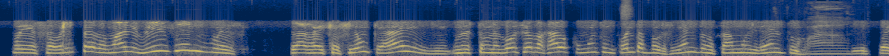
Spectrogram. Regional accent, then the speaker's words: Pachuca, Hidalgo, Mexico; now in Wilmington, United States; Porque aquí venimos de Pachuca

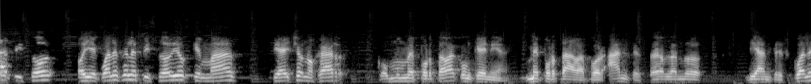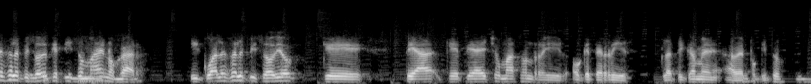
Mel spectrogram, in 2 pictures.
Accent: Mexico; somos los, los, mexicanos de carrilludo

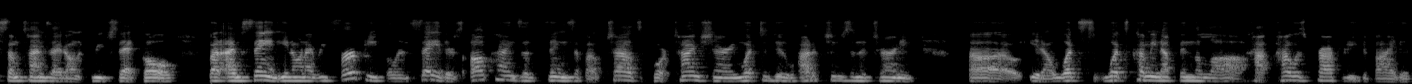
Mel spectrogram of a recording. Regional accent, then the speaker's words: Rochester, New York, United States; moved away as an adult; also born or lived in Florida; now in New Port Richey, United States; I'm originally from Rochester, New York

